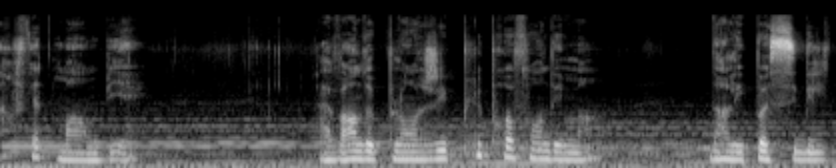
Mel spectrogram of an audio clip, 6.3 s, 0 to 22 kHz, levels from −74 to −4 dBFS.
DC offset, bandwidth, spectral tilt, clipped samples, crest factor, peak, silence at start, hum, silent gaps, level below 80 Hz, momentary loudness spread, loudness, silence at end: under 0.1%; 16.5 kHz; -4.5 dB/octave; under 0.1%; 22 dB; -2 dBFS; 0 s; none; none; -40 dBFS; 24 LU; -21 LUFS; 0 s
